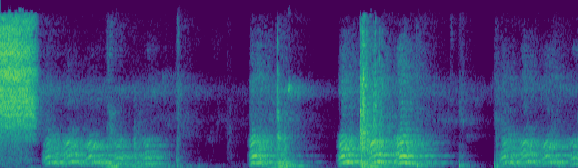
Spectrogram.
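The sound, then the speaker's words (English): A dog left home alone barks and yips in several bursts, with short pauses between them, loud, with some whining in the mix. “They left their new doggy home alone.”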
